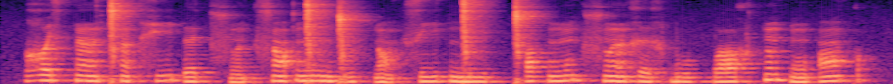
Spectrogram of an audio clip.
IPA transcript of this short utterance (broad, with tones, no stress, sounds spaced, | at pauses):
ʁʷ i˧ s t ə̃ː˧ ǀʰ ə̃˧ ʔ x i˦ ʔ ɘ˨˦ t sʷ ə̃ː˨ k s ɔ̃˦ ʔ ŋ͡ǀ ĩ˦ ɡ͡ǀ u˧ t ɗ ɔ̃˨ k s iː˧ t ŋ͡ǀ iː˨ t ǀʰ ɔ˧ k ŋ͡m ũ˦ k sʷ ə̃ː˦ x ɘ˧ x ɓ u˧ ɡ͡b ɔː˦ x tʷ ə̃˦ k͡p ũ˨ ʔ ɔ̃˦ k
